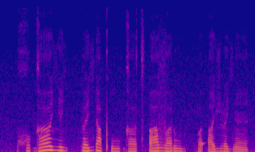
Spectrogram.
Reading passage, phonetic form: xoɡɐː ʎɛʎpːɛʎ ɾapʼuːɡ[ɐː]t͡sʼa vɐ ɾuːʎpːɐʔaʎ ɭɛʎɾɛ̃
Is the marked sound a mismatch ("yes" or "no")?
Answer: no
